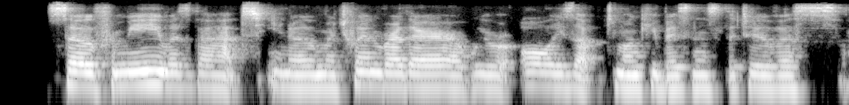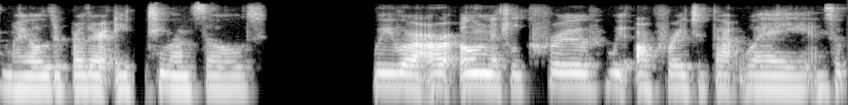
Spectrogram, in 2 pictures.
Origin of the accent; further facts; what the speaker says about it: Ireland; Yes, it does mortify us as Irish.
